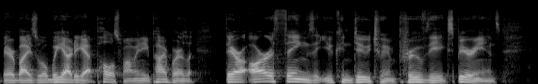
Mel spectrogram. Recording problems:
none

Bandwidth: 13.5 kHz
